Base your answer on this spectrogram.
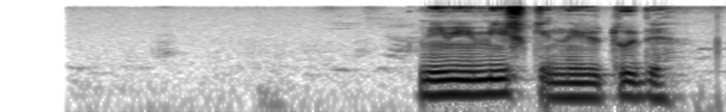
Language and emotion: Russian, neutral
